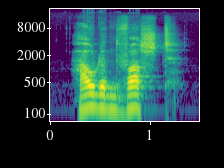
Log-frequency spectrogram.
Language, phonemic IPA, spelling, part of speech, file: Dutch, /ˈhɑudə(n) ˈvɑst/, houden vast, verb, Nl-houden vast.ogg
- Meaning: inflection of vasthouden: 1. plural present indicative 2. plural present subjunctive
